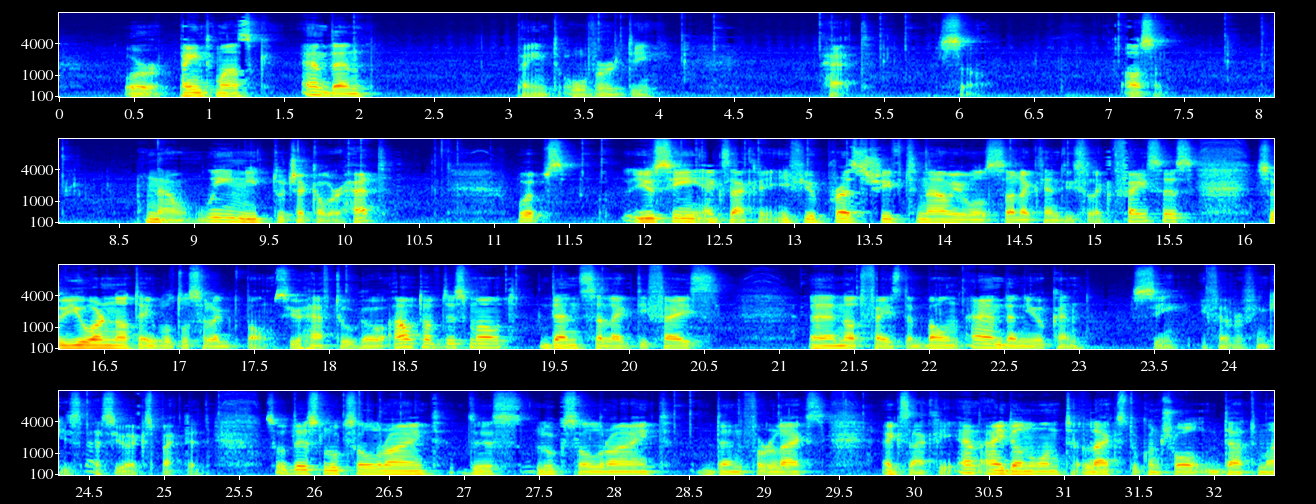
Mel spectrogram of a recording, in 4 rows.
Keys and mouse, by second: 2.0-3.6 drag, 3.8 middle click, 4.4 click, 5.2 middle click, 5.7-7.1 drag, 7.3 middle click, 8.1 Tab, 9.3 Tab, 10.1 shift+click, 12.3 shift+click, 12.7 shift+click, 13.0 shift+click, 13.3 shift+click, 14.9 shift+click, 18.0 click, 19.2 shift+click, 19.8-21.5 middle drag, 22.2-23.9 middle drag, 24.4 shift+click, 24.8 middle click, 26.2 shift+click, 26.6-27.8 middle drag, 28.4 shift+click, 29.1 shift+middle click, 29.7-31.7 middle drag.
